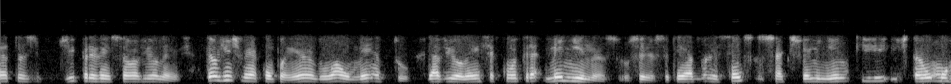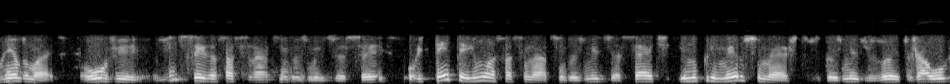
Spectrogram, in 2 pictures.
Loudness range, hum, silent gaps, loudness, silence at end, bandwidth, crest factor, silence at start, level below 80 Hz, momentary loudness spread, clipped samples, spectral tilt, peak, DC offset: 2 LU; none; none; -15 LUFS; 0 s; 8.2 kHz; 14 dB; 0 s; -64 dBFS; 10 LU; under 0.1%; -7 dB/octave; 0 dBFS; under 0.1%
